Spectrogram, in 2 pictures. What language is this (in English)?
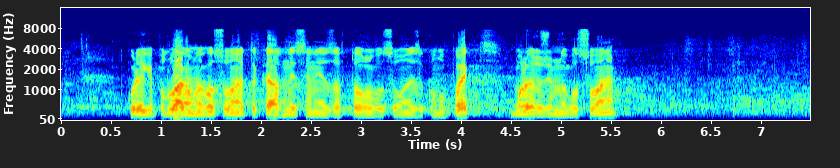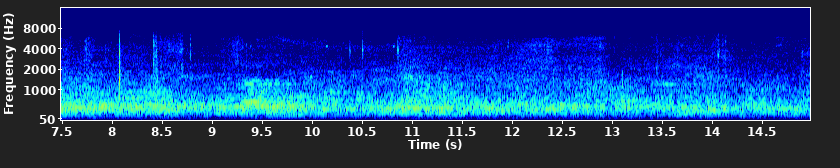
Bulgarian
